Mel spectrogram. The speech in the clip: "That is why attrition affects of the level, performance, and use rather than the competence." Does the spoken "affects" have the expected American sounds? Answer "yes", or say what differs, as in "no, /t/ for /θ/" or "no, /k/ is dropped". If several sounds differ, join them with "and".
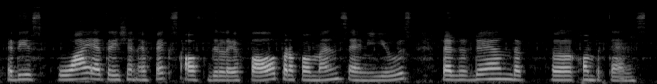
yes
